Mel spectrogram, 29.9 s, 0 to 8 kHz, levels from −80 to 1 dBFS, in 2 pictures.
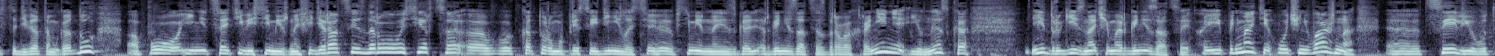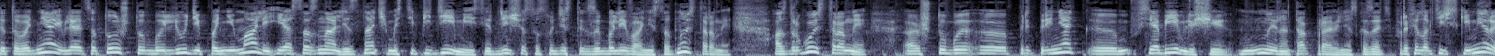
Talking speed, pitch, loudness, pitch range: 110 wpm, 150 Hz, -15 LUFS, 135-175 Hz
